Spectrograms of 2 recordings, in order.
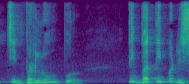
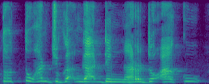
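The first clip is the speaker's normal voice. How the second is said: grumbling at God; 8 semitones higher than usual. Retold or imitated. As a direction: rant at God, half shouting. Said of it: "Dia ngomel-ngomel dengan Tuhan".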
